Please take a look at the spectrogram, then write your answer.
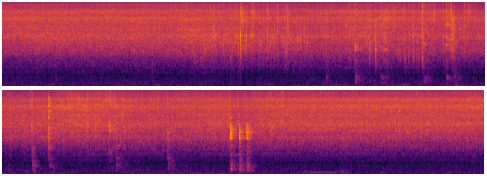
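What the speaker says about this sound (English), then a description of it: "Stir fry the broccoli florets until tender crisp." Broccoli florets stir-frying in a pan, a soft continuous sizzle with scattered scrapes and clinks of stirring, a short cluster of taps near the end.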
